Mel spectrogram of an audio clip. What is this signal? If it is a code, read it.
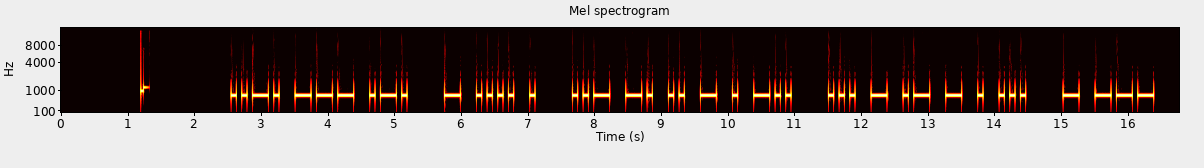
Morse code, heard as a keyed tone, about 15 wpm, 700 Hz. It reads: FOR THE UNITED STATES TO
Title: Sets of 5 Words Encore 15wpm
